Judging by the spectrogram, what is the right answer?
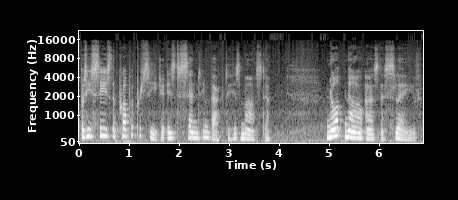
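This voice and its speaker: Female preacher, low-ish mellow voice, animated delivery, reflective sermon with dry humor. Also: husky, rough recording. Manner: measured, gently wry reflective preaching.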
